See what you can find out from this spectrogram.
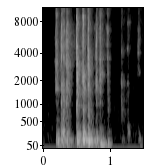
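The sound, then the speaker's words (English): Computer keyboard typing: rapid clattering keystrokes in two dense bursts, followed by a few fainter, sparser taps, with no voices. “So hold on, I'm going to type this up.”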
